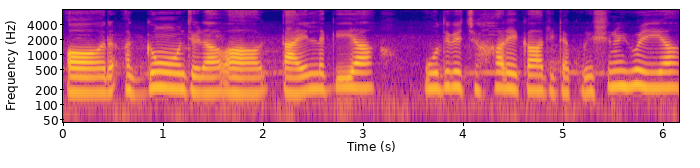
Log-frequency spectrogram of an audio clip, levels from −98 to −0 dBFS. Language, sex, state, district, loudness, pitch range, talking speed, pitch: Punjabi, female, Punjab, Kapurthala, -17 LUFS, 180-225 Hz, 155 wpm, 200 Hz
